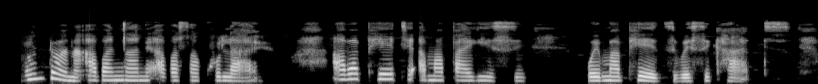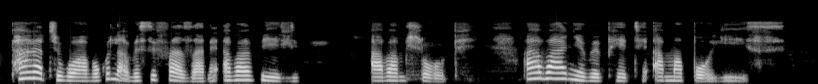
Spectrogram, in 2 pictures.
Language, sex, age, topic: North Ndebele, female, 25-35, health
